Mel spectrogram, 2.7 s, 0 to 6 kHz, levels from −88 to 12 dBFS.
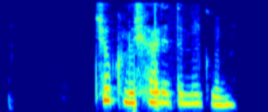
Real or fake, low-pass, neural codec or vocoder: real; 5.4 kHz; none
